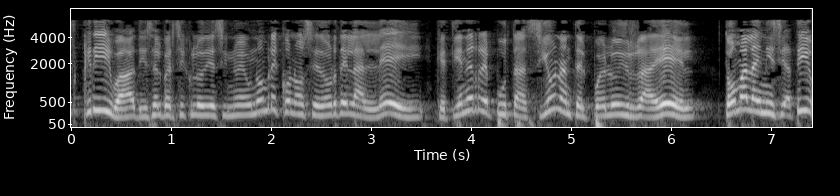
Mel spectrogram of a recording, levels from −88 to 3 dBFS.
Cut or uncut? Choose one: cut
